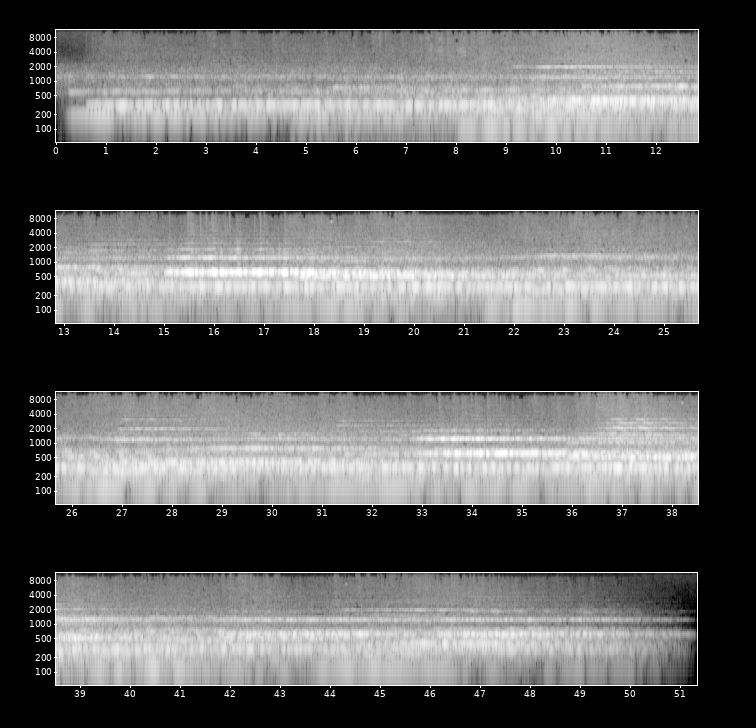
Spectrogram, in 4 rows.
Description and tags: FX The Gegenschein
Another part of an old PS-3100 session I processed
